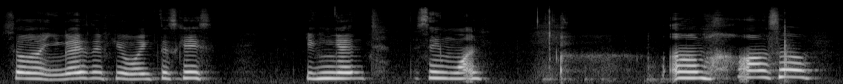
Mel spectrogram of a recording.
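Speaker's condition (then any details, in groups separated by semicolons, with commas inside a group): Cerebral palsy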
